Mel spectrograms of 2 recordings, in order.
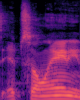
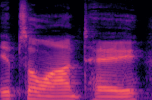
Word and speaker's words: Ypsilanti: It's Mackinac, not Mackinac. It's Ypsilanti, not Ypsilanti.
